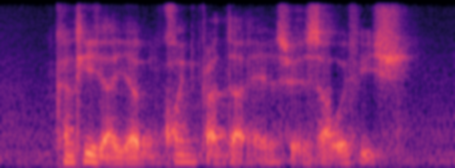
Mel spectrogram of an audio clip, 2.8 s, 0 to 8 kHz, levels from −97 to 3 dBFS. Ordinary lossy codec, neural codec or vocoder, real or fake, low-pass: none; codec, 16 kHz, 0.8 kbps, ZipCodec; fake; 7.2 kHz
